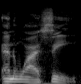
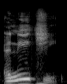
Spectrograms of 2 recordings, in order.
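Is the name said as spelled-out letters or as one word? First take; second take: letters; one word. First: The name is said as three separate letters. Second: The name is said as one flowing word. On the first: It stands for New York City. "the way to pronounce it is NYC" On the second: It is an Italian-style reading of the name. "it was being pronounced as Anichi"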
